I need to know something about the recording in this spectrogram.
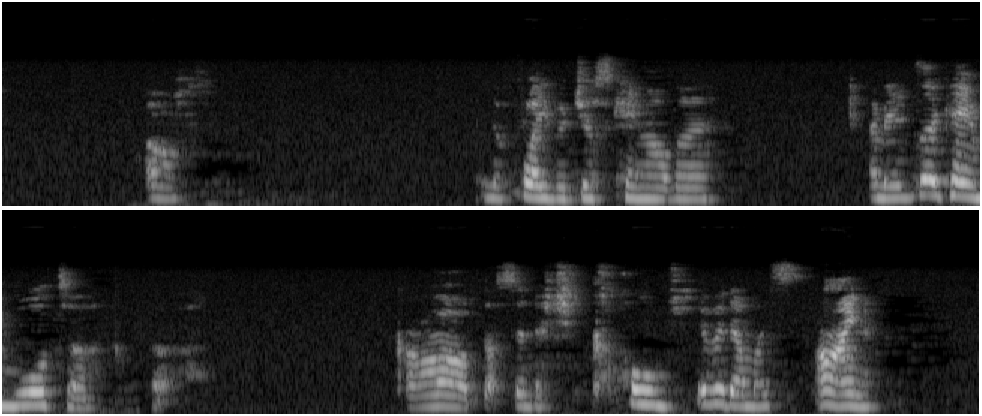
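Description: A boy talks casually close to a microphone.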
